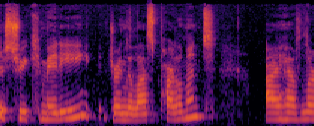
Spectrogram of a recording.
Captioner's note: speaking French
